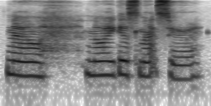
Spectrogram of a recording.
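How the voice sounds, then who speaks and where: Shy, wistful unmarried sister played by a woman, higher register, earnest radio-play delivery, very dry recording. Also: steady tone, unhurried, no echo, low-quality recording. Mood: pleading. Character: shy, lonely, self-effacing unmarried older sister from Ohio. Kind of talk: 1940s radio play acting, first-person narration.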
